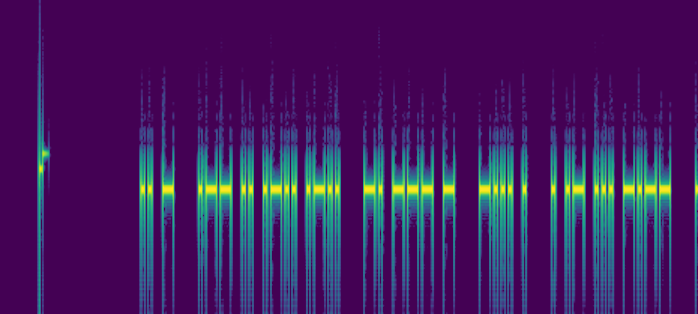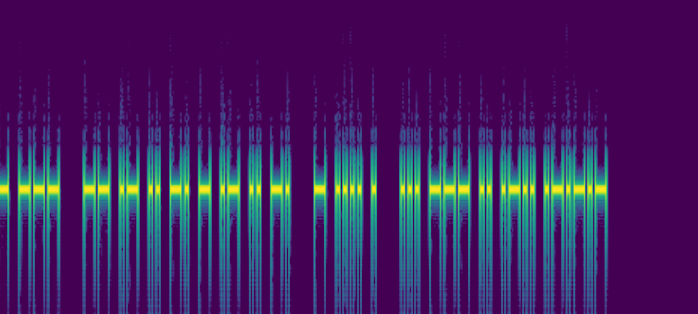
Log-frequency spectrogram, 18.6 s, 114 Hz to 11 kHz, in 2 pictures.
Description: Morse code, heard as a keyed tone, about 25 wpm, 700 Hz. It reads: IT WILL NOT BE EASY TO MAINTAIN THE SOIL.
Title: Sentences from Top 1000 Words - Review Part 5 - 25wpm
